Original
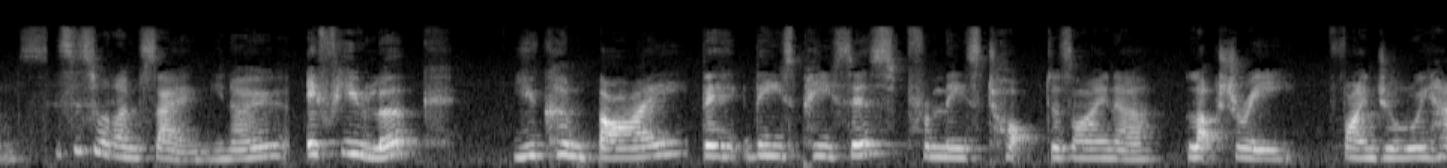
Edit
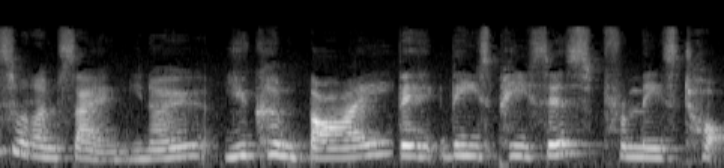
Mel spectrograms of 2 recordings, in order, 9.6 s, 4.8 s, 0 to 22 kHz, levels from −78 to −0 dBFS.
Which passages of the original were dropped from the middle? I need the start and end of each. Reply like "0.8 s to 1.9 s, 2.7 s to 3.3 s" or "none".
1.9 s to 3.3 s, 4.5 s to 4.6 s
